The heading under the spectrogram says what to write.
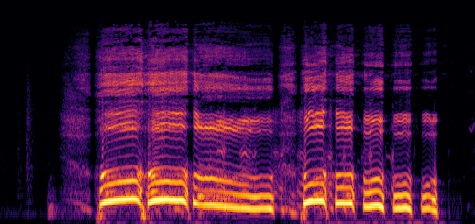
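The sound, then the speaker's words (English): A man's voice imitates an owl as the punchline of a knock-knock joke, giving a few long, loud, wavering hoots followed by a quicker run of about five short, evenly spaced hoots at a steady mid pitch. “It's me, a fucking owl.”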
